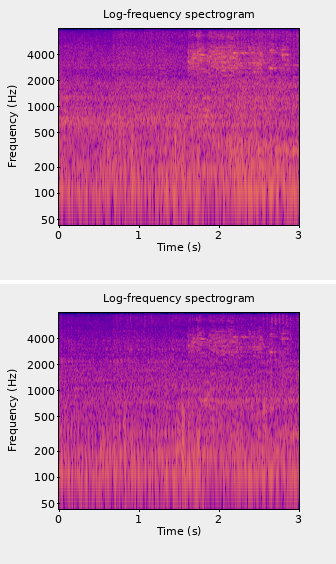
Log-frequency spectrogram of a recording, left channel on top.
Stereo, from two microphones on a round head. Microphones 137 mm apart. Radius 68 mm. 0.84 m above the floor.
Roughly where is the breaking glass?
Left.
